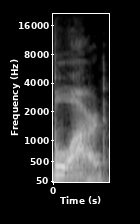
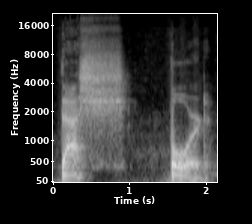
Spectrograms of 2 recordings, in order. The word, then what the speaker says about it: dashboard: Now I know in the spelling of board, you can say B O A or D, but there's really no letter A sound. It's not board. It's dashboard. Dashboard.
